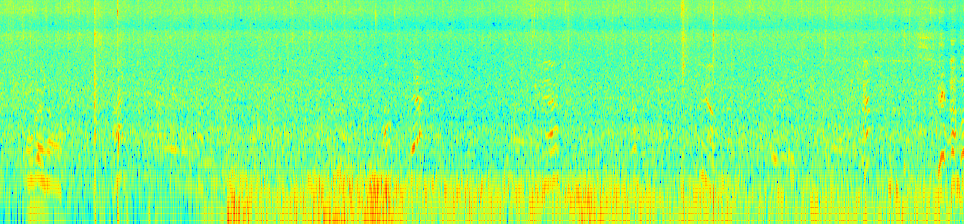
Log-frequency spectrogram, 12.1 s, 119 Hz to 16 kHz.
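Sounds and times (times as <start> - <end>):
heavy rain falling: 0.0 - 12.0.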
